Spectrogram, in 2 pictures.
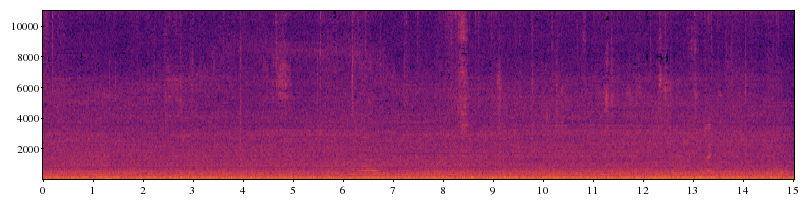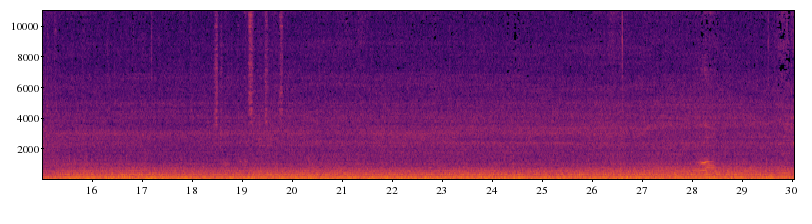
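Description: Steady road and engine noise inside a car cruising on a highway, a low rumble that gets a little louder about halfway through.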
